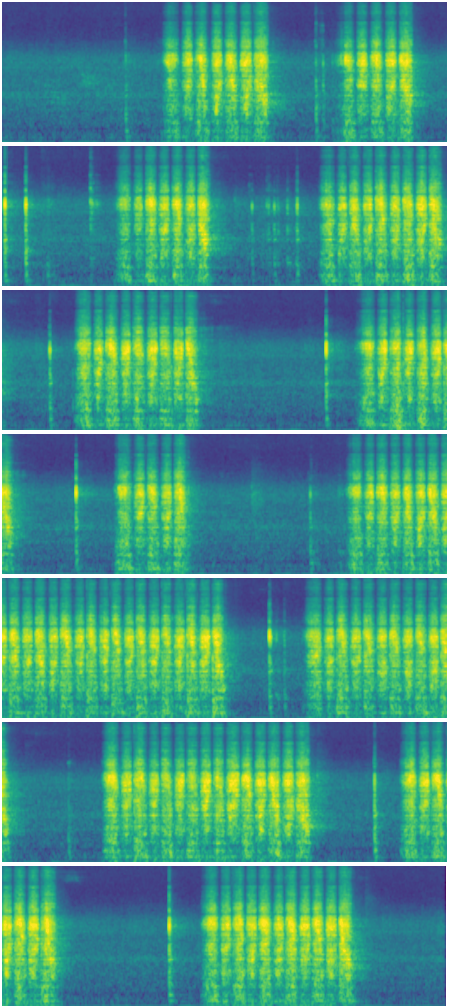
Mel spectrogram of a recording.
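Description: Metal file crowning an acoustic guitar's metal fret, scraping quickly back and forth through a steel fret protector. The strokes come in about a dozen short runs, most about a second long and a few two to three seconds, with brief pauses between them.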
